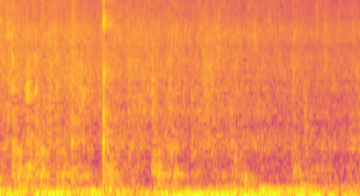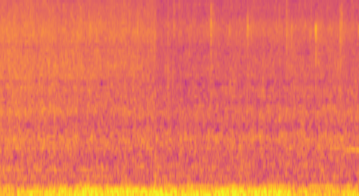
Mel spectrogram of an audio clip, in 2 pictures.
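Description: Misal sautéing in a pan on lowered heat, a steady loud sizzle running throughout with occasional stirring scrapes, close and continuous.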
